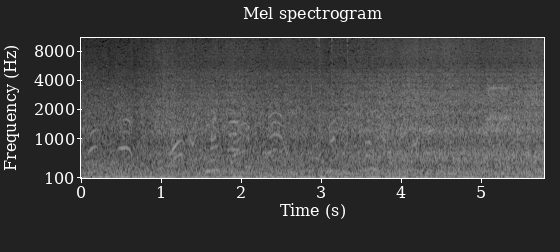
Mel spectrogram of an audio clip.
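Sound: ocean surf waves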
